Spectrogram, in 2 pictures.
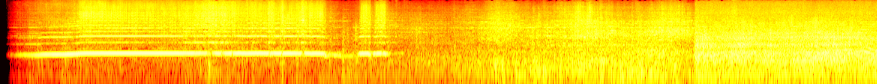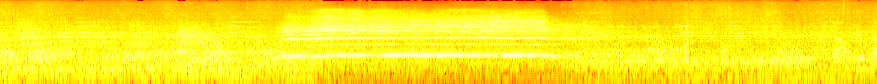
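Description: Steam locomotive whistles from an approaching doubleheaded steam train: one long blast, then a short toot, and later a second long blast whose pitch slides up slightly as it opens. Between the blasts a rushing noise grows steadily louder.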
